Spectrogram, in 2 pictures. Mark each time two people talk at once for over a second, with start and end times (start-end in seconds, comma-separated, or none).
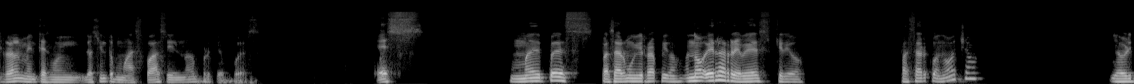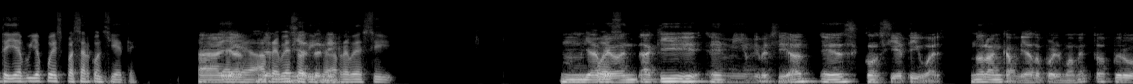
13.5-14.7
